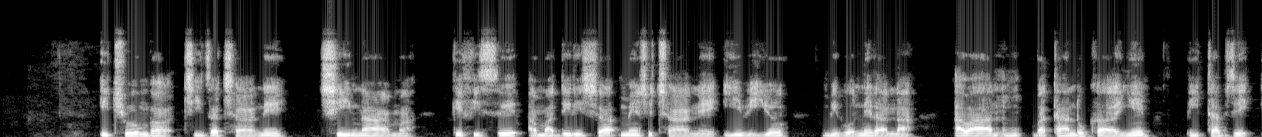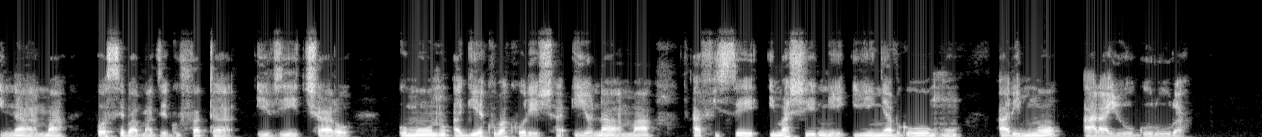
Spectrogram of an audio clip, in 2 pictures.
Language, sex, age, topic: Rundi, male, 25-35, education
